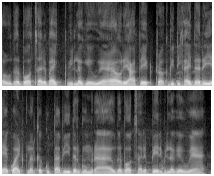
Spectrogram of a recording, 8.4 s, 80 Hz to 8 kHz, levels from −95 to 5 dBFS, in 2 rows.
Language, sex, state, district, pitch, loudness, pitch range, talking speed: Hindi, male, Chandigarh, Chandigarh, 110 Hz, -16 LUFS, 110-115 Hz, 250 wpm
